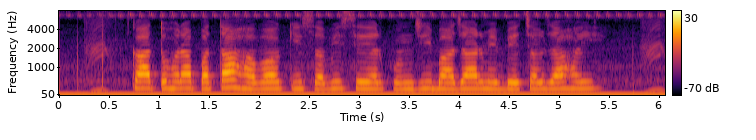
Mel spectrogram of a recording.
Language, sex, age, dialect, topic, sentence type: Magahi, female, 25-30, Central/Standard, agriculture, statement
